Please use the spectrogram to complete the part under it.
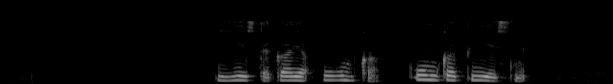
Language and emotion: Russian, sad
